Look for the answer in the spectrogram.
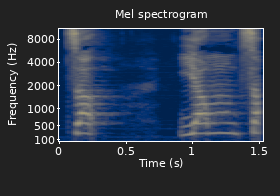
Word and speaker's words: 噪音: 那这个呢其实在粤语当中我们会发音里面就是有一个像一个滋滋的那个音就是噪噪音噪音噪是什么意思呢，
